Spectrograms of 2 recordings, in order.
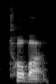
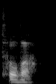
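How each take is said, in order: First: The middle consonant is a b sound. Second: The middle consonant is a v sound. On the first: "T O B A" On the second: "which would probably be pronounced Tova"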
